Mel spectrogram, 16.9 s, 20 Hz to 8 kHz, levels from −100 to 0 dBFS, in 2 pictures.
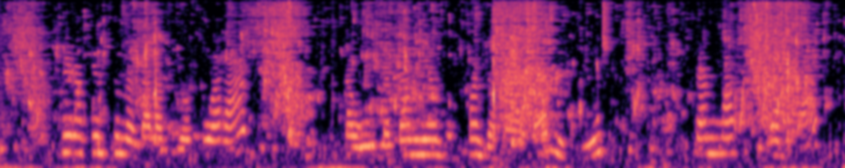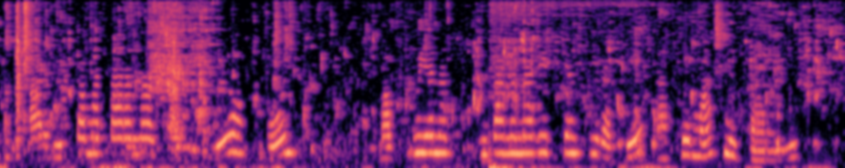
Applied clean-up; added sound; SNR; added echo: classical method Wiener filter.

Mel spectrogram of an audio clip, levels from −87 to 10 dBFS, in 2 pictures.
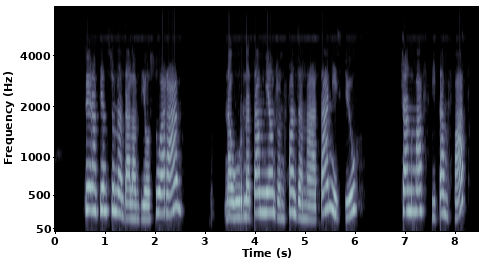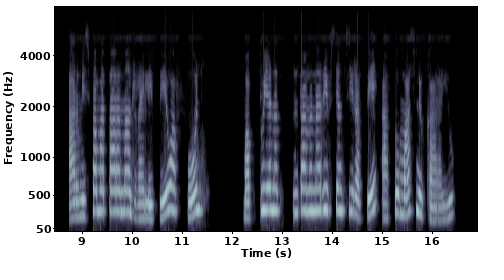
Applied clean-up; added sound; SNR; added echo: none; none; none; none.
